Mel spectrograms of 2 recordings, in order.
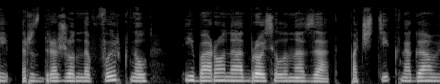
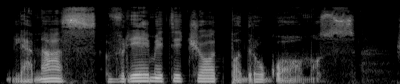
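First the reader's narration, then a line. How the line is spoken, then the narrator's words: Hissing snake. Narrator (Russian): шипел змей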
